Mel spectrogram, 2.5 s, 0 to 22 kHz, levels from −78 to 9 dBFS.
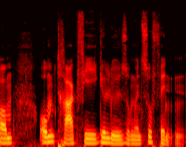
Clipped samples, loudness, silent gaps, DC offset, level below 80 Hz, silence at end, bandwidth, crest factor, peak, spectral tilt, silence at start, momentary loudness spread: under 0.1%; -25 LUFS; none; under 0.1%; -44 dBFS; 0.05 s; 16.5 kHz; 18 dB; -8 dBFS; -6.5 dB/octave; 0 s; 6 LU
